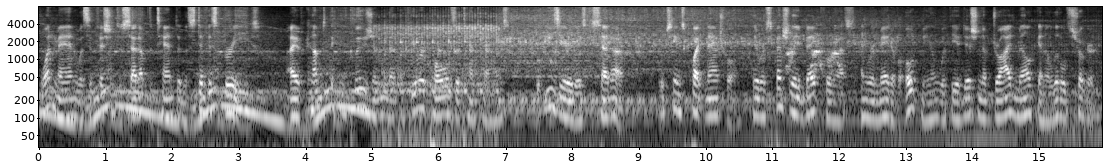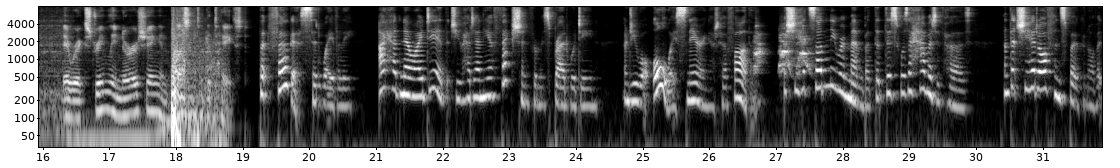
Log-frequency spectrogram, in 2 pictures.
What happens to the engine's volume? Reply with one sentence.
The loudness of the engine goes down.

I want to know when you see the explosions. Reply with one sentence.
The explosions can be heard from 17.9 to 18.8 s.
